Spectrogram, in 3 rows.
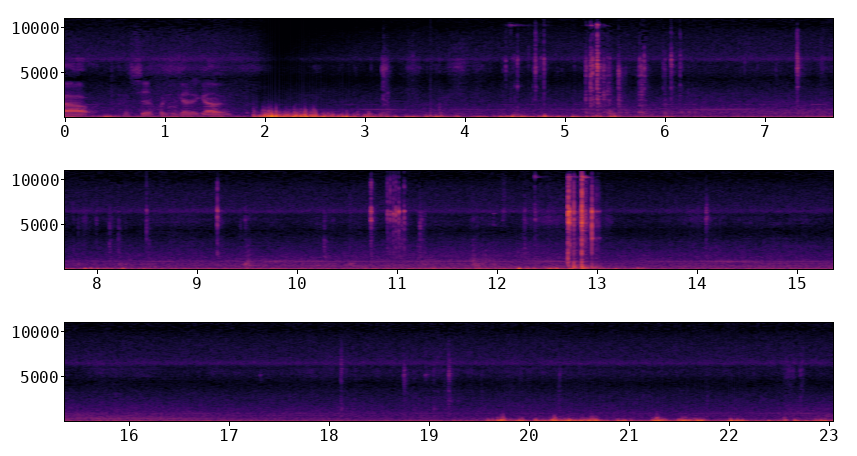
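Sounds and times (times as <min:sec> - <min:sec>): metallic clicks of hand tools: 0:10.2 - 0:11.3.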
